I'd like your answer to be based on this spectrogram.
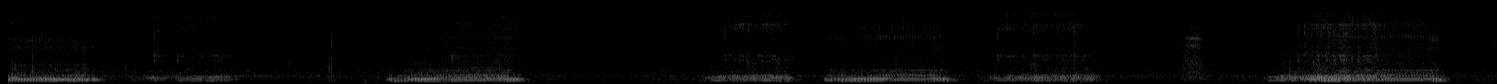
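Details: Snoring from either a Bulldog or a hungover adult human (comparison): repeated rough snores about every two to three seconds, with softer breaths between; steady snoring.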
